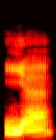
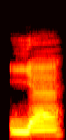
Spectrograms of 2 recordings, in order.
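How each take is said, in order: No difference in how they are said.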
